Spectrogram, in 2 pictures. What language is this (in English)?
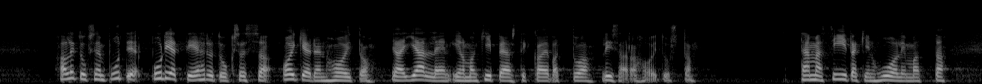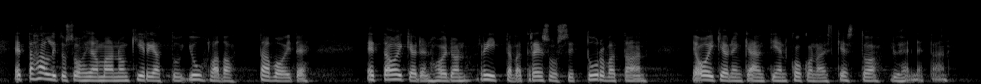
Finnish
